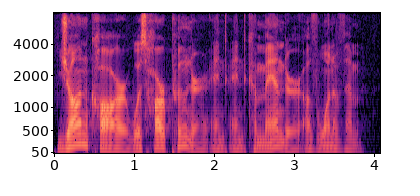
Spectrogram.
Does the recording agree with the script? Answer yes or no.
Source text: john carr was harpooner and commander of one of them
no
